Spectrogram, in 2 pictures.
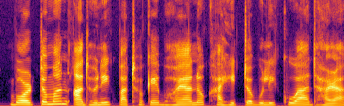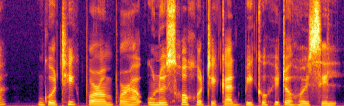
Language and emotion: Assamese, neutral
